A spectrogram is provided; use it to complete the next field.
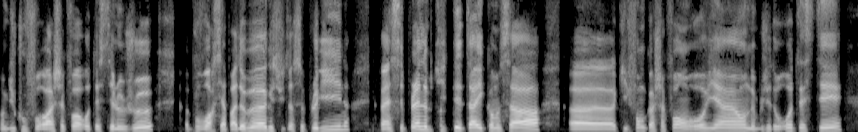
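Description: A man speaks in a normal speaking voice at a fairly high pitch and a moderate pace, with ordinary pitch variation. His loudness swings widely in a dry, close sound with no echo. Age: 30s. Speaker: indie game developer. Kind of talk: casual interview.

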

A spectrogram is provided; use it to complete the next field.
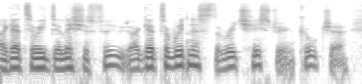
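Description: On a very clean recording with a silent background and a dry, close sound with no echo, a man speaks at a medium pitch in an unremarkable speaking voice. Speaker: podcast co-host, freelancer. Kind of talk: casual banter chat, comedic.

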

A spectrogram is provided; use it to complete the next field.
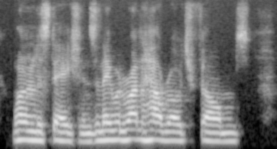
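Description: This is a man speaking. He has a New York accent. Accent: New York area American. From northern New Jersey. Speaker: film expert guest. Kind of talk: casual interview discussion.

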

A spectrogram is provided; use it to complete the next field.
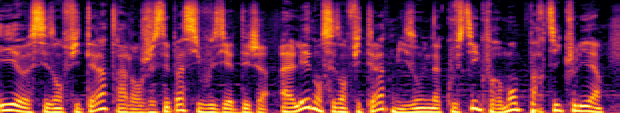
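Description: Over music in the background, a man talks at a very fast pace with lively intonation and a medium pitch. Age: 20s. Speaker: podcast host, sound technology educator. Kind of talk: casual educational podcast chat. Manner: halting, with stammers and repetitions.

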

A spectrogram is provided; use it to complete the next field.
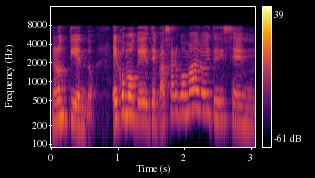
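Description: A woman talks at a fairly quick pace in an animated tone, with ordinary pitch variation. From Andalusia. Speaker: actress. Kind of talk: casual chat.

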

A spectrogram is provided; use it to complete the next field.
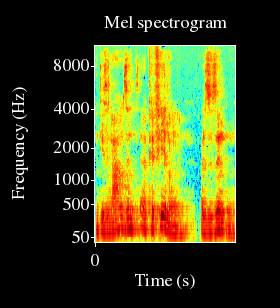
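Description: A man with a medium-pitched, somewhat breathy voice speaks at a moderate pace amid audible room echo. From Germany, moved from Bosnia-Herzegovina as child. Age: 40s. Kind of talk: casual chat. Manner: halting.

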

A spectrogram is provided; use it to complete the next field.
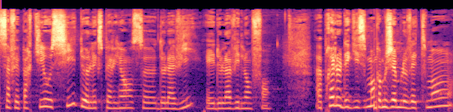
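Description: At a fairly slow pace, a woman speaks in an unremarkable speaking voice at a medium pitch. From Switzerland. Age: 50s. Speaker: illustrator. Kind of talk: interview.

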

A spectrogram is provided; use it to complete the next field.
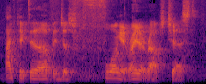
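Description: Very slowly and with fairly even intonation, a man with a fairly low pitch talks over noticeable background noise. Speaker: host's brother.

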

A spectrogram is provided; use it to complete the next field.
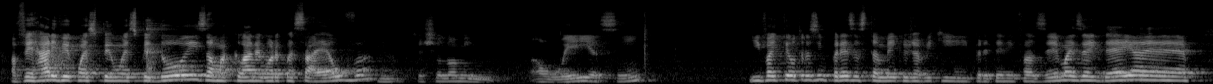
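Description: In a room with audible echo and noticeable background noise, a man with a high voice speaks at a fairly slow pace, showing ordinary pitch variation and big swings in loudness. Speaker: podcast host. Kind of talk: casual chat.

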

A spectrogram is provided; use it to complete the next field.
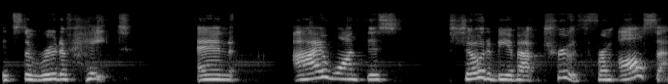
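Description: A woman speaks in an ordinary speaking voice. Her pitch is fairly high with ordinary variation. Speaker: podcast host. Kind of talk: podcast conversation.

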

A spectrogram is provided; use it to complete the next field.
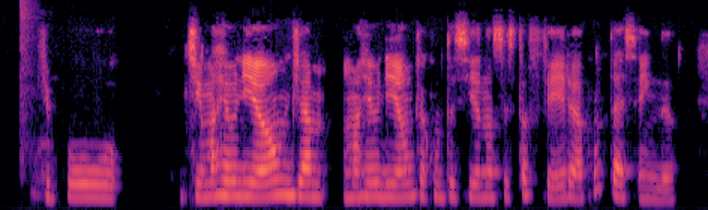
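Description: A woman with an unremarkable speaking voice talks at a moderate pace, her fairly high pitch held in fairly even intonation. Her loudness swings widely, and the sound is dry and close with no echo. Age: 20s. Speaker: visual artist sharing testimony. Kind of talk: testimony. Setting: video call.

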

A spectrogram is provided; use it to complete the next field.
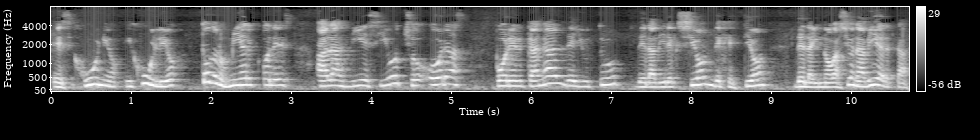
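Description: Using lively intonation, a man with a high pitch speaks at a very slow pace. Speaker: radio host. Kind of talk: interview.

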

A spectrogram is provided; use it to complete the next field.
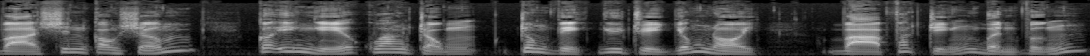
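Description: On a very clean recording with a silent background and a dry, close sound with no echo, a man with a fairly high voice talks at a fairly slow pace with very wide pitch swings. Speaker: radio host. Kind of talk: scripted narration. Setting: studio. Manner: formal.

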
